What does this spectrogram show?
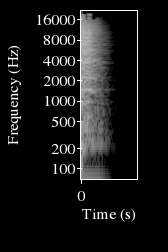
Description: • Studio Pedal Hi-Hat Sound B Key 79.wav
Royality free hat sound tuned to the B note. Loudest frequency: 7645Hz
studio-pedal-hi-hat-sound-b-key-79-kYr.wav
